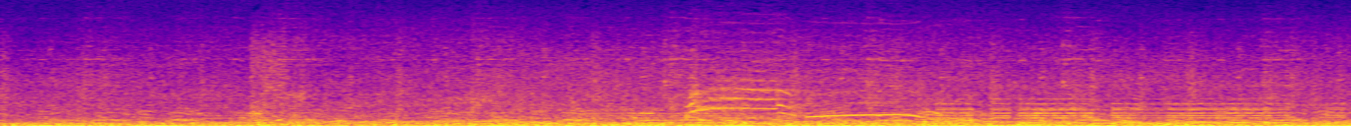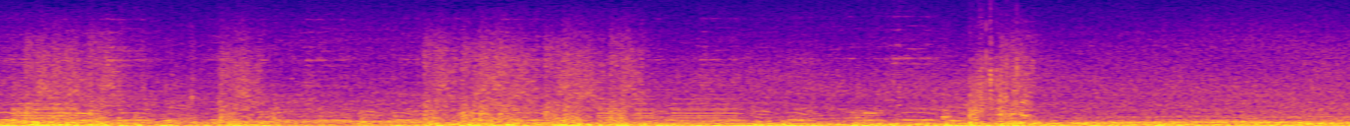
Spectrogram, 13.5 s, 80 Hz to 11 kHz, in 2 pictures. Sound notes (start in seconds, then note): 3.1 people yelling; 3.9 car horns blaring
